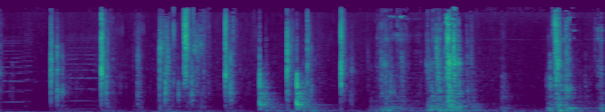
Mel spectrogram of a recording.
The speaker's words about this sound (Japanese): イライラしながら部屋を歩き回っていた B は、恐る恐るドアを開けて入ってくる女学生をきっとにらみつけ詰め寄ります。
